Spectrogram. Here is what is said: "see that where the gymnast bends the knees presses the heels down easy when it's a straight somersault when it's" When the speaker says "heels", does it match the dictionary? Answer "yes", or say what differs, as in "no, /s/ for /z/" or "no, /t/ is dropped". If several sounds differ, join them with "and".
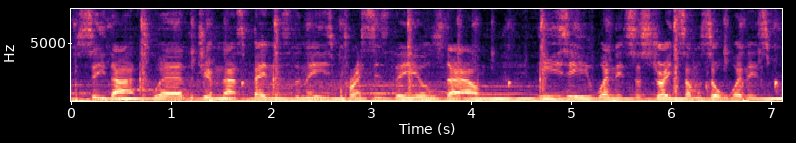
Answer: yes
